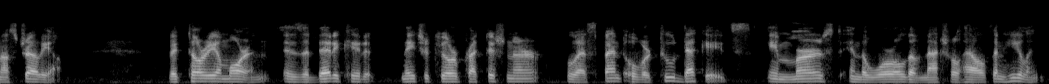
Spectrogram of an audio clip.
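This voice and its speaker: A man hosting a podcast, asking questions and reading formal guest introductions in a measured way. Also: mid-range voice, pushed and bright, dry recording. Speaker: podcast host. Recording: dry, dull lo-fi mic.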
